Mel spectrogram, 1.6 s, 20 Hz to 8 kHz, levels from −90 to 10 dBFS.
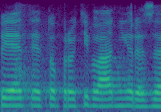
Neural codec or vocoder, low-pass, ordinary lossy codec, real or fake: none; 7.2 kHz; Opus, 32 kbps; real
